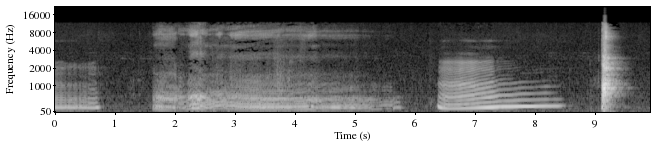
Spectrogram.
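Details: Pet dog Indy, eager to play after eating, gives long, modulated growling moans, then a smooth rising whine-howl, followed by a sharp click near the end; quiet indoor setting.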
